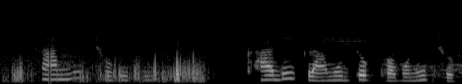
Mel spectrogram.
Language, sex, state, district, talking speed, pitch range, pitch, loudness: Bengali, female, West Bengal, Jhargram, 80 wpm, 180-230 Hz, 215 Hz, -37 LUFS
